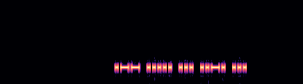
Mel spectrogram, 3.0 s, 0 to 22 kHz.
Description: Morse code, heard as a keyed tone, about 46 wpm, 700 Hz. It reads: W5SFS
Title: USA Call Signs - 5 Characters - 45wpm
